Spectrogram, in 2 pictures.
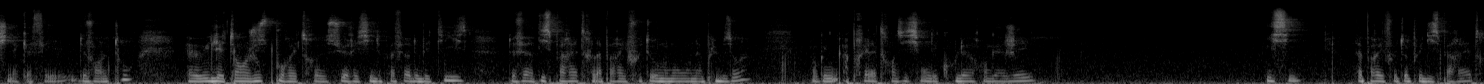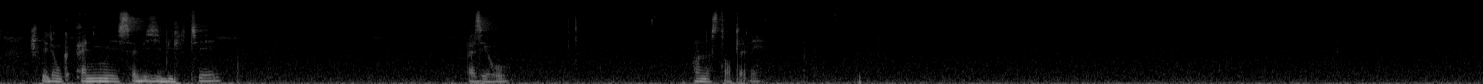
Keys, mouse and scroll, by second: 6.8-15.5 drag, 16.5 click, 17.9 click, 18.3 click, 19.8 0, 20.4 Return, 22.5 right click, 27.3 click, 28.9-29.6 drag.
